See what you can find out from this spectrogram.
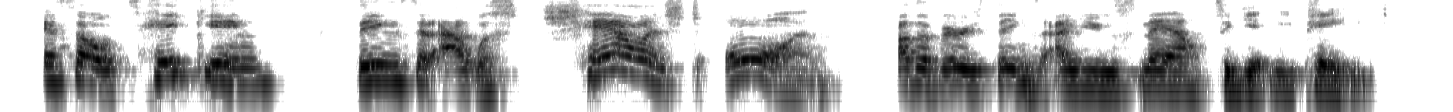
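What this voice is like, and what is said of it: North Carolina Southern accent. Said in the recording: “my accent sometimes held me back ... I plan to maintain my accent ... the girl who was born and raised in North Carolina”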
